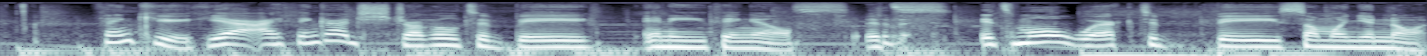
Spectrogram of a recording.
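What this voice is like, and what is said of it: Australian accent. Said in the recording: “how Australian you are”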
